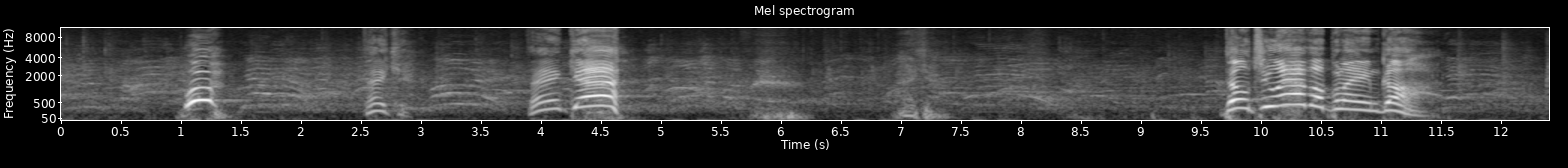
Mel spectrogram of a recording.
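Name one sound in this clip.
A man shouts out loudly through a microphone.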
